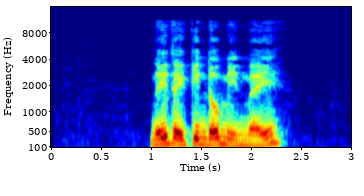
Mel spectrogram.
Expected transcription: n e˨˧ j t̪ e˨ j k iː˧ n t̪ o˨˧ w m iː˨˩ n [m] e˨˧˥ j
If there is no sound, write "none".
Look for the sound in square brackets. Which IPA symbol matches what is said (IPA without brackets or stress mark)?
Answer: m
